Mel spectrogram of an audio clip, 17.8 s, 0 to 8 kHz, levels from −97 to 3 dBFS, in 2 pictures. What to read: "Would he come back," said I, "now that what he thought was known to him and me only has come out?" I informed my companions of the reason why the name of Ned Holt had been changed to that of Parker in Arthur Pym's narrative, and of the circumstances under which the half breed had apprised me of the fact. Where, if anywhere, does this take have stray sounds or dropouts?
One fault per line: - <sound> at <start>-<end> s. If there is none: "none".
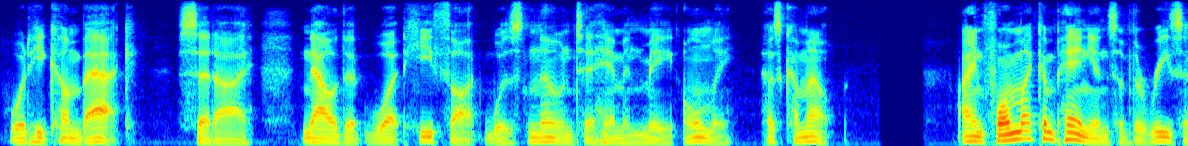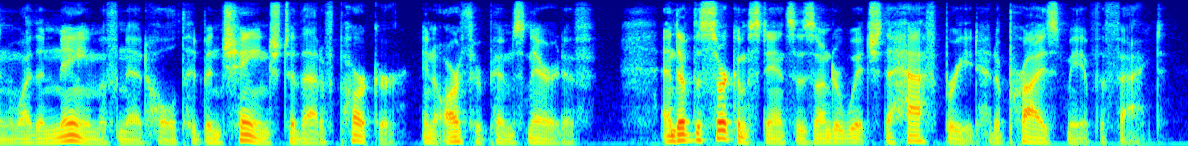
none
